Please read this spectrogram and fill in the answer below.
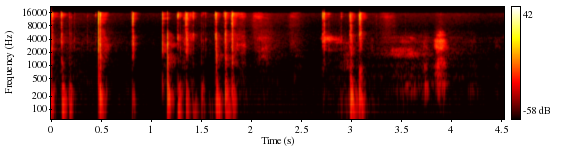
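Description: Computer keyboard typing: irregular keystroke clicks in short runs, with brief pauses between them.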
